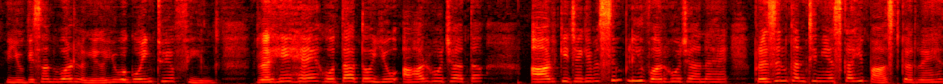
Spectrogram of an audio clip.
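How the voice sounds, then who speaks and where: An Indian-accented woman gives an online English grammar lesson. Her voice sits a little high, and she talks steadily, checking in with her students often. She slows right down for each English example sentence. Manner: patient, repeats rules and checks in with "ठीक है". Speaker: English teacher.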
